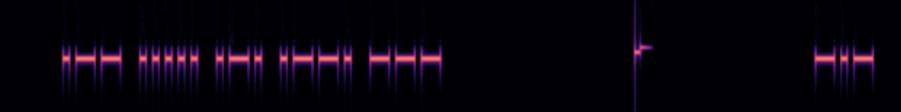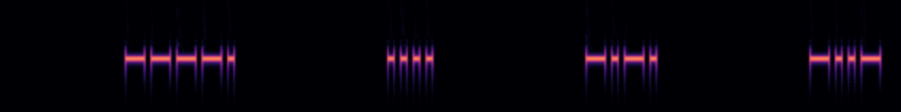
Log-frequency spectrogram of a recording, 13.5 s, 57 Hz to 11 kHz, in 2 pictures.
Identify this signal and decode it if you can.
Morse code, heard as a keyed tone, about 25 wpm, spaced as for 11 wpm, 700 Hz. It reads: W5RPO K9HCX
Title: USA Call Signs - 5 Characters - 8x Character Spacing - 25wpm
